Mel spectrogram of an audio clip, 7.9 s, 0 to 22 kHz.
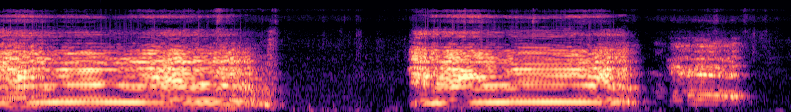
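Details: Malhada, an 18-year-old Girolando cow on a farm in Anápolis, Goiás, Brazil, recorded 1 March 2023 after calving a heifer calf: three loud, drawn-out harmonic moos, the first two long and the last shorter and higher.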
